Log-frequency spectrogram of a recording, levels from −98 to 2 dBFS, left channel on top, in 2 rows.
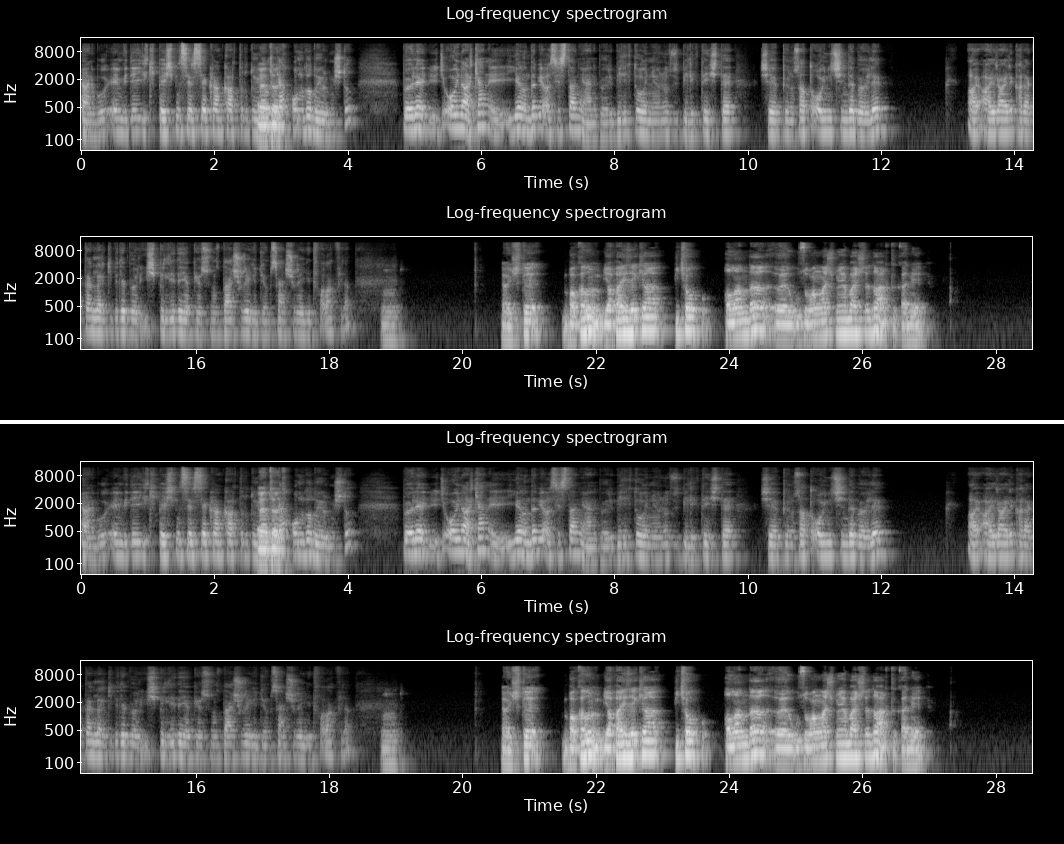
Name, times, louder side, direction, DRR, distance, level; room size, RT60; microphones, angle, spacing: voice 1, 0.0-9.8 10.2-12.0 13.3-18.3, left 3 dB, 70° left, 1.2 m, -28 dB
voice 2, 2.6-3.1 18.8-19.0 20.6-21.2 21.5-26.9, right 1 dB, 15° right, 0.6 m, -19 dB
12.0 x 6.1 x 4.3 m
head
